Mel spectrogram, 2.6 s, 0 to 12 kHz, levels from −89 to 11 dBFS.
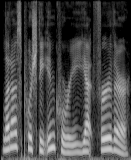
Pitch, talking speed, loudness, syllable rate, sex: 210 Hz, 160 wpm, -15 LUFS, 4.0 syllables/s, female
